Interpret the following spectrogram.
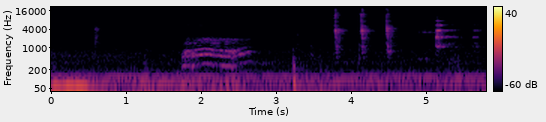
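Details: Indoor Chihuahua giving a soft, threatening growl at its owner, who is eating; a wavering, buzzy tone lasts under a second, followed by several sharp clicks and clatters.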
